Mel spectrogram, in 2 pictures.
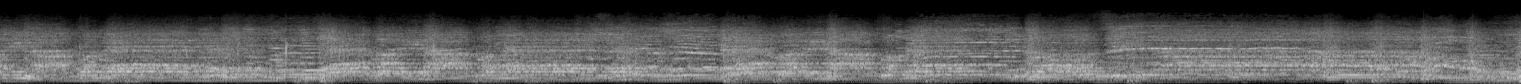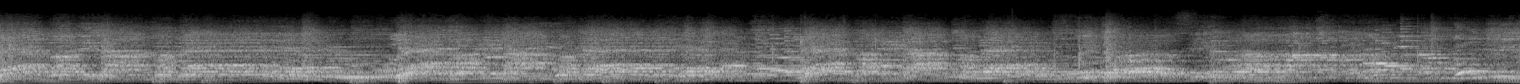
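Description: Live gospel music: a choir of many voices singing together without a break.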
